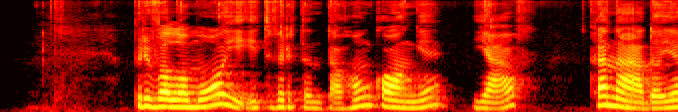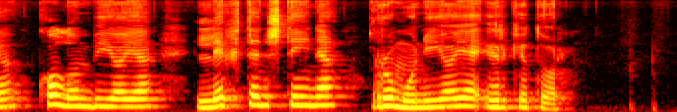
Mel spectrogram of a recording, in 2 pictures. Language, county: Lithuanian, Vilnius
